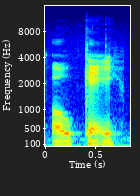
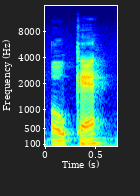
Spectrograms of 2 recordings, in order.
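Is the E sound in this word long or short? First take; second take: long; short. First: The E vowel is long. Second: The E vowel is short. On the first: "This makes the sound of the E long" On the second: "instead of saying okay"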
